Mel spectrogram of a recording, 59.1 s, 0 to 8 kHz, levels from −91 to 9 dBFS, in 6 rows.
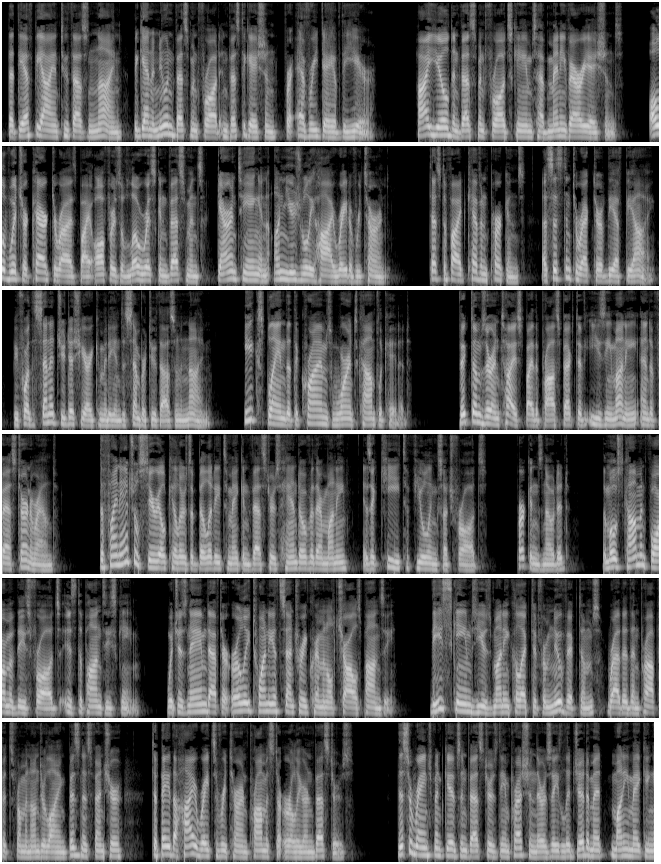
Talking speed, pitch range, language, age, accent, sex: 160 wpm, 115-140 Hz, English, 40-59, American, male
